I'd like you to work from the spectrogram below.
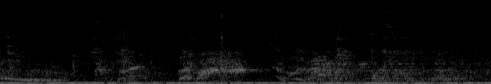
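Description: A dog whines in a series of soft, wavering, high-pitched whimpers that rise and fall, repeating over a low steady hum.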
